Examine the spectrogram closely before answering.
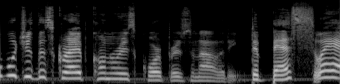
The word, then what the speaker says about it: Conri: So let's start with Conri.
